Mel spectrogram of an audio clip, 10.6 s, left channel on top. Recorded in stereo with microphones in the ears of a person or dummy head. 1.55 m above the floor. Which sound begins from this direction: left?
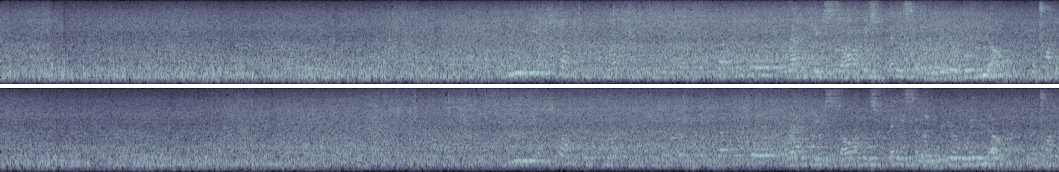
A man speaking, at 7.8 s.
